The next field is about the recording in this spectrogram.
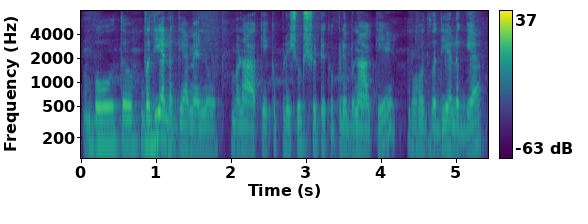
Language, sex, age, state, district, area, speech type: Punjabi, female, 45-60, Punjab, Ludhiana, urban, spontaneous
